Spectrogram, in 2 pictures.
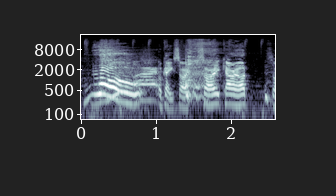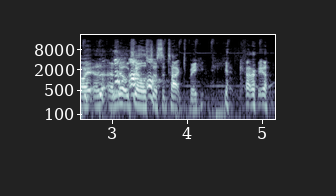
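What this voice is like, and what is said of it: British accent. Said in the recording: “We are suckers for an accent. ... Especially a British one.”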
